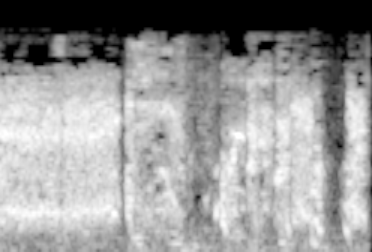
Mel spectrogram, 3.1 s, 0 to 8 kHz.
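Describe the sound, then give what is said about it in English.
A woman with a sore throat lets out a loud run of wet, hacking coughs: one long rasping burst followed by several shorter, choppy coughs in quick succession. “A wet hacking cough will bring you a 10.”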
